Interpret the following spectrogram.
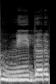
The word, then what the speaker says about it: neither: कि नादर को देखो नीदर भी बोलते हैं जो बड़े-बड़े विद्वान है वो नीदर बोलते हैं लेकिन मैं नादर बोलता हूं नादर इसलिए बोलता हूं कि एनई आई बोलने से नादर बोलने से मेरा स्पेलिंग बेहतर रहेगा तो आप नीदर बोल सकते हो यह प्रोनंसिएशन का कोई भी इशू नहीं है तो नादर दे नर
